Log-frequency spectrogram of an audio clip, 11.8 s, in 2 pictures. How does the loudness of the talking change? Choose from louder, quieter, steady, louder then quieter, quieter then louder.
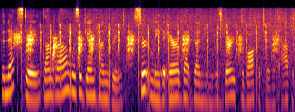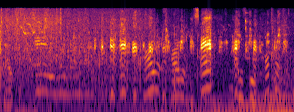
quieter.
